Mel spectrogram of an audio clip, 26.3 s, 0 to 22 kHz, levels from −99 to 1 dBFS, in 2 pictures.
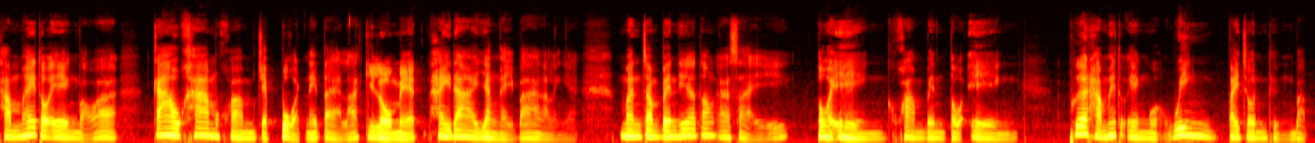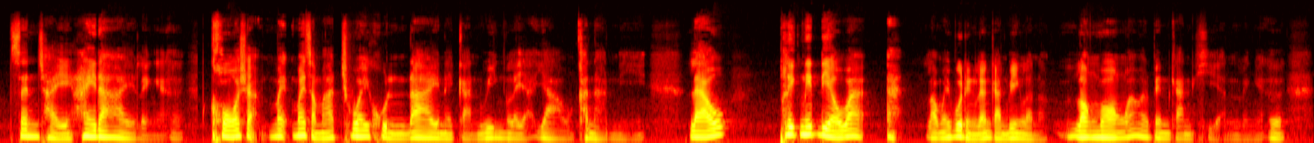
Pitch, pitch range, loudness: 115 Hz, 100-140 Hz, -25 LUFS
